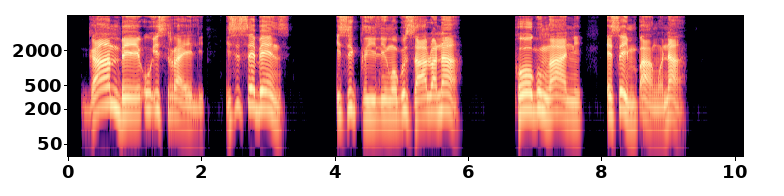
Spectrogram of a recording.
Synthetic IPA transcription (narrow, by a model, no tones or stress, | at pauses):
ɣambʱɛuisrajeli | jis̬isɛβend͡zʱiː | siɡ͡ǀʱiliŋoɣuzalwana | pʰɔɣuŋani | ɛsejimpʼaŋɔ̰na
